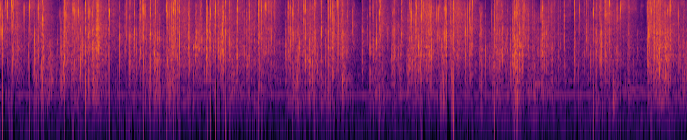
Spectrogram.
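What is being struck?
Soft plastic packaging.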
